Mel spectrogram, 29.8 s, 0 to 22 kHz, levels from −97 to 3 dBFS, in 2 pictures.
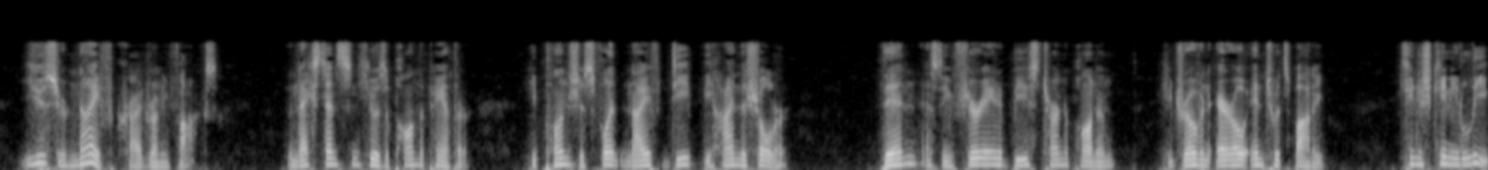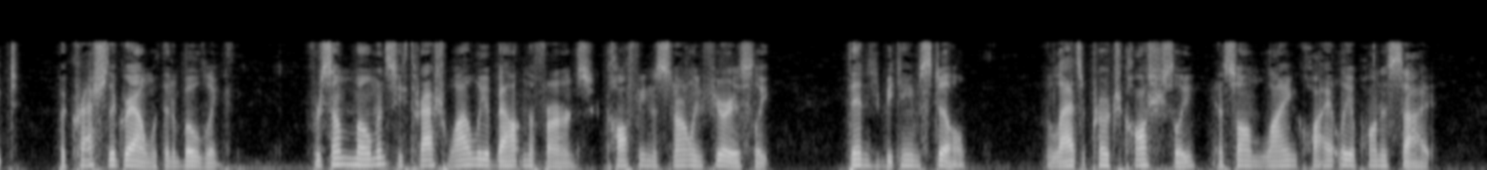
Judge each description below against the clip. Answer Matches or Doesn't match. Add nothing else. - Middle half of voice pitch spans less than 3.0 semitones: Doesn't match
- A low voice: Matches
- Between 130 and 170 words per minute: Matches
